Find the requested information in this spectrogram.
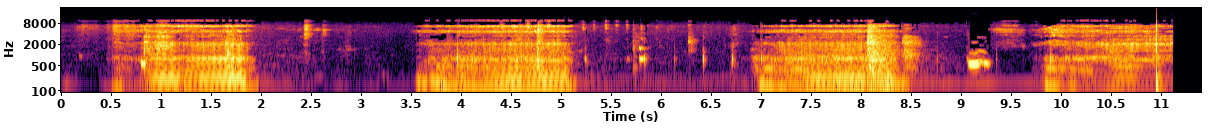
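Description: Loud, rough, rattling snores with each breath in, four in about eleven seconds, with quiet pauses between.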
